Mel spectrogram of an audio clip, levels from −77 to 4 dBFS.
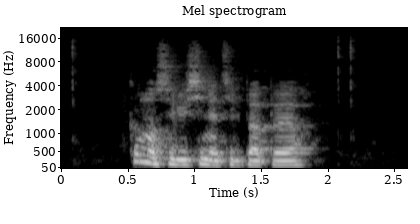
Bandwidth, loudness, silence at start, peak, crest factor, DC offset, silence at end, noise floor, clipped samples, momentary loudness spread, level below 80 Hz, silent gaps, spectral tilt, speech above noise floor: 15.5 kHz; -21 LUFS; 0.5 s; -6 dBFS; 16 dB; under 0.1%; 0.7 s; -55 dBFS; under 0.1%; 10 LU; -58 dBFS; none; -6.5 dB/octave; 36 dB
